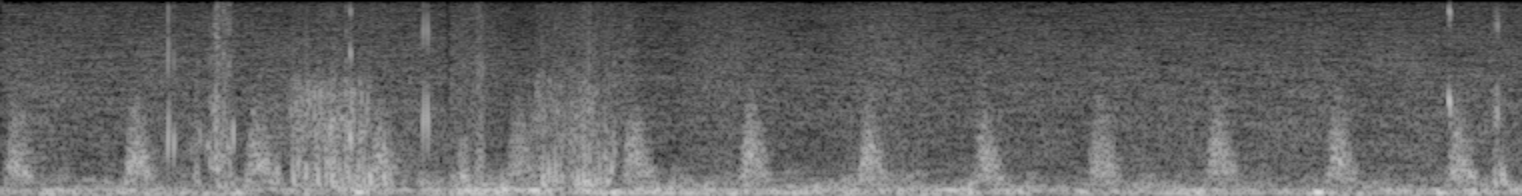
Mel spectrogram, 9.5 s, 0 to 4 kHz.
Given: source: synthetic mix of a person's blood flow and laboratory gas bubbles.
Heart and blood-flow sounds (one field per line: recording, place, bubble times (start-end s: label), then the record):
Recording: Doppler ultrasound of blood flow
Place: subclavian vein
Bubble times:
1.00-1.12 s: bubbles
1.16-1.49 s: bubbles
1.70-2.45 s: bubbles
2.60-3.06 s: bubbles
3.27-3.88 s: bubbles
9.02-9.10 s: bubbles
9.31-9.52 s: bubbles
From the record:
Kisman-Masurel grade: 232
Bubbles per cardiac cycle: several, 3 to 8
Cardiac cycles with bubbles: 50 to 99%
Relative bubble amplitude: moderate (0.250 to 0.450)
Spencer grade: 3 (all of the cardiac periods contain showers or single bubble signals, but not dominating or overriding the cardiac motion signals)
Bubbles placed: anywhere in the cardiac cycle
